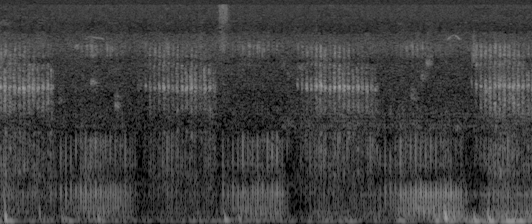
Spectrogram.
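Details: Munchkin kitten snoring while sleeping on a person's stomach: steady cycles of raspy, low in-and-out breathing, each about a second long, with a faint airy hiss on every breath.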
